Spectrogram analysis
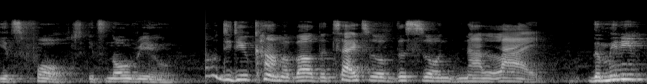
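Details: Adult speech, possibly two speakers in an interview exchange; ordinary fluent speech.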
